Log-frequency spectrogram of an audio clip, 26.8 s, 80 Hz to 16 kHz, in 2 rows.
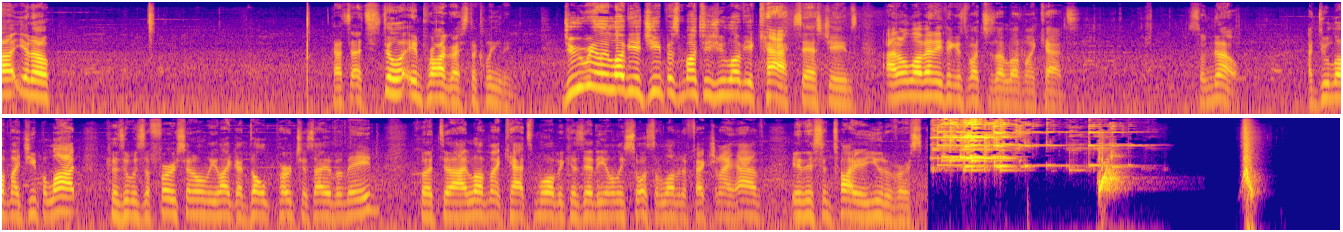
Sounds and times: Speech: 0.0s - 0.5s, 3.3s - 10.8s, 11.9s - 22.7s
Outside, urban or manmade: 0.0s - 26.3s.

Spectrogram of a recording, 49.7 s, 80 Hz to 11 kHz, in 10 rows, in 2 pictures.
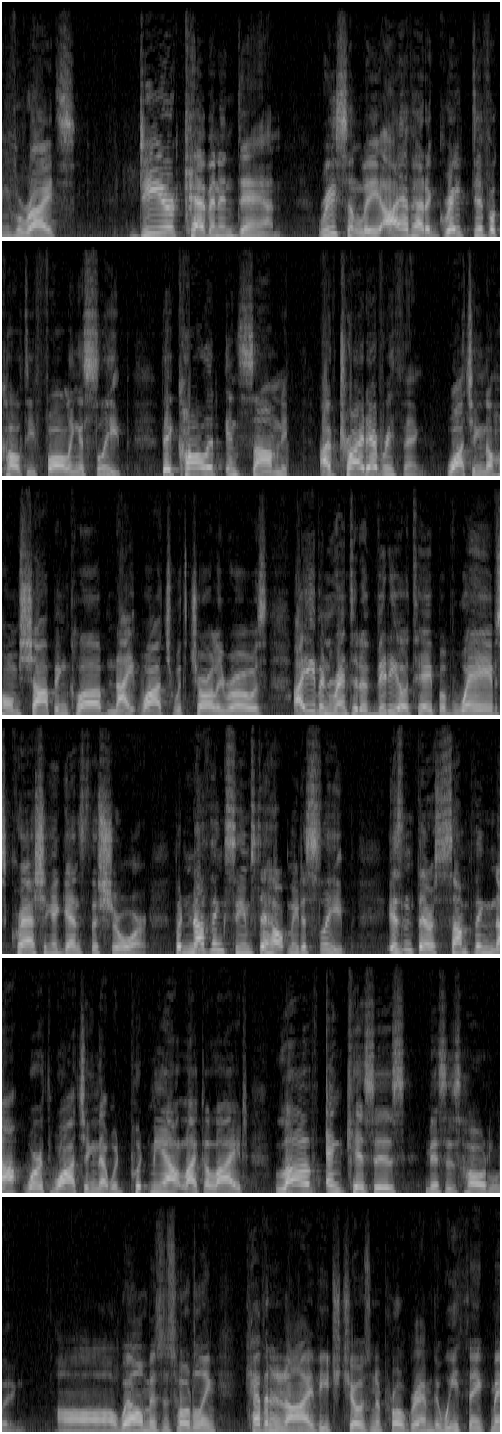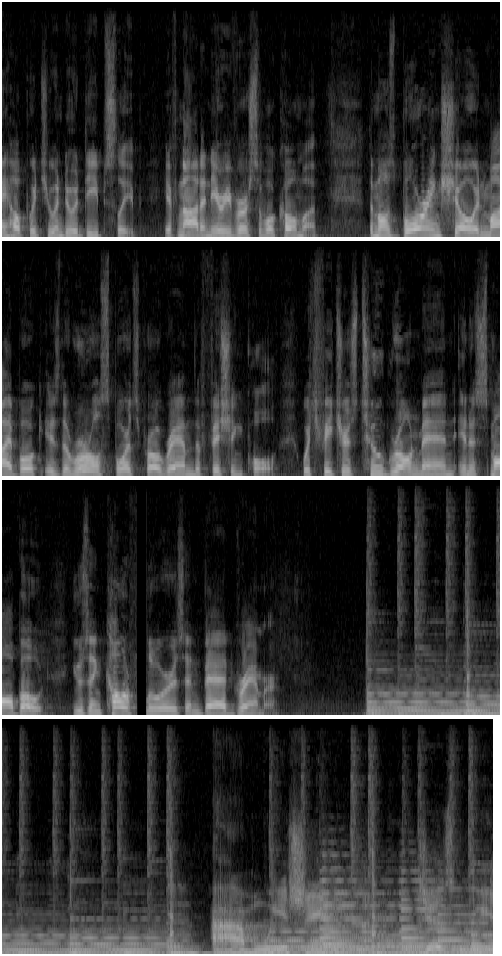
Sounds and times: Speech: 0.0s - 42.7s, 46.9s - 49.7s.

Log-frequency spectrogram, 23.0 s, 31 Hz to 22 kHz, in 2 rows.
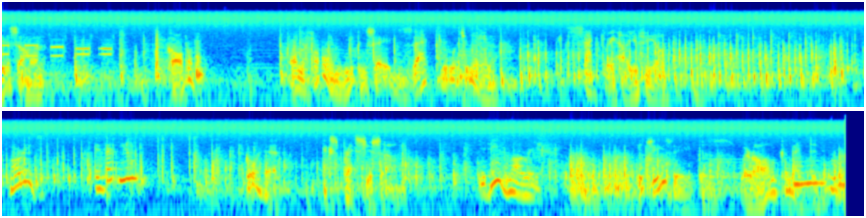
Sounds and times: Speech: 0.0s - 0.6s, 2.1s - 2.7s, 3.8s - 6.7s, 7.4s - 8.9s, 11.6s - 12.0s, 12.7s - 13.4s, 14.7s - 15.2s, 15.8s - 16.8s, 17.8s - 18.8s, 20.0s - 22.8s.

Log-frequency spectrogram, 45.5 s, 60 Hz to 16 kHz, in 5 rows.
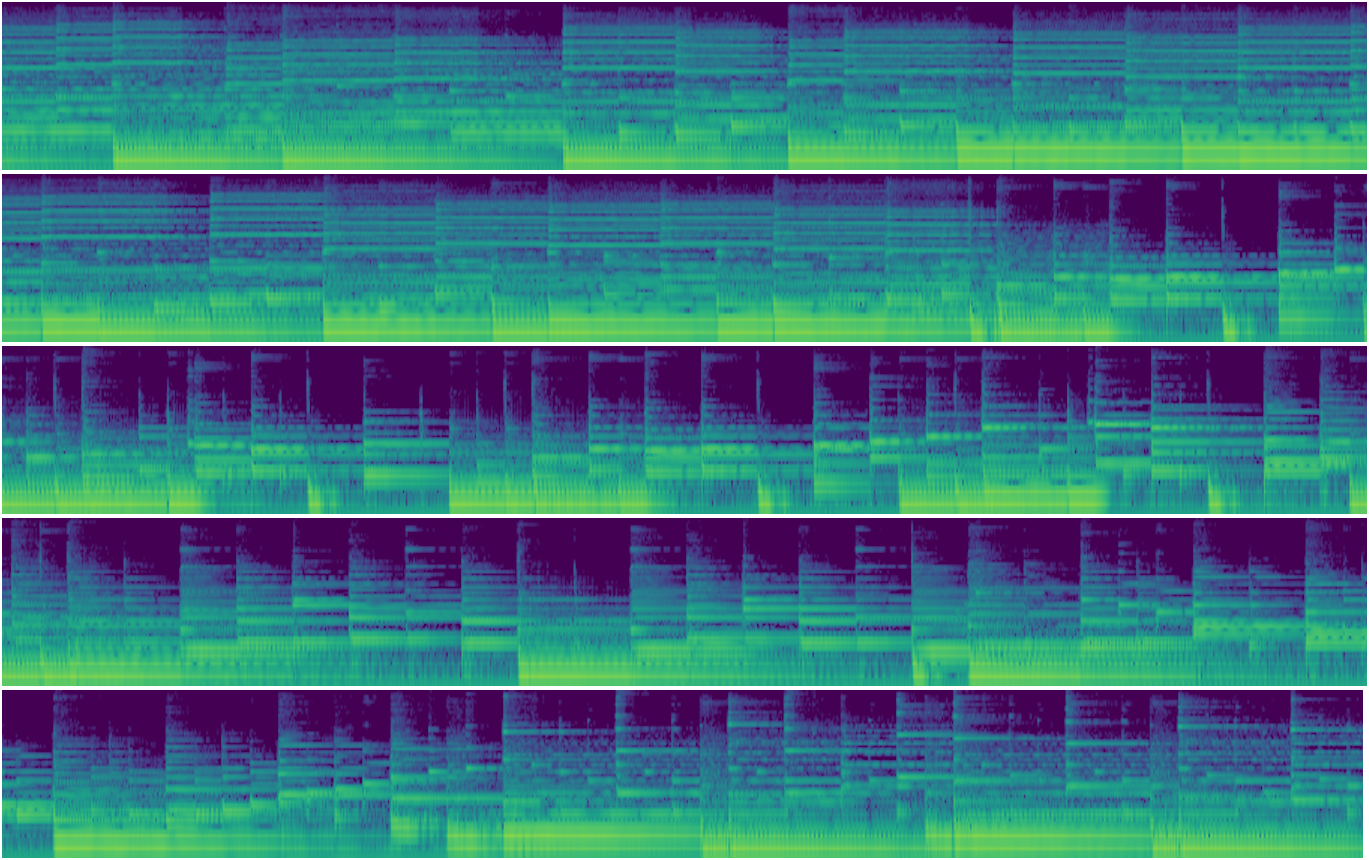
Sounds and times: Background music: 0.0s - 45.4s.

